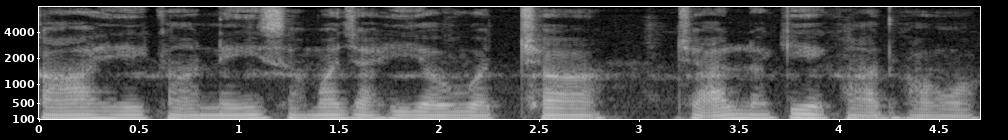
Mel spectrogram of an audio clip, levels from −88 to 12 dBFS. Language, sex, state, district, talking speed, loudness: Chhattisgarhi, male, Chhattisgarh, Rajnandgaon, 190 wpm, -18 LUFS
